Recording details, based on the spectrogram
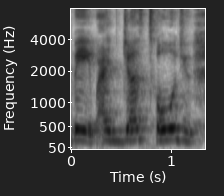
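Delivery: ordinary delivery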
